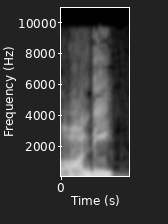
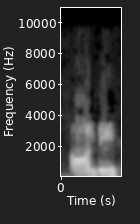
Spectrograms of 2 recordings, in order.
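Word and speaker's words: Aundi: Ondi? Ondi. Ondi. How do you spell that?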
